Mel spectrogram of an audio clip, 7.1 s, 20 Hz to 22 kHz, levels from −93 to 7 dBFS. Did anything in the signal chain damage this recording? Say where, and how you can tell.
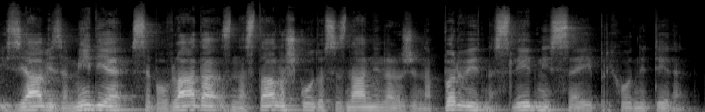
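No, nothing in the signal chain damaged this speech.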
